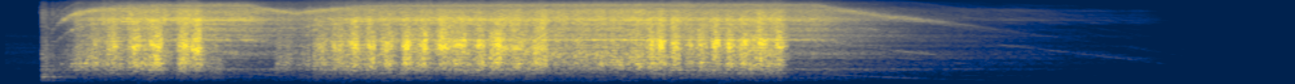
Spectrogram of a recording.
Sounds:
Domestic sounds

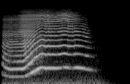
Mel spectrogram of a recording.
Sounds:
Door, Cupboard open or close, Domestic sounds

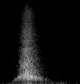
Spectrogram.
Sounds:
swoosh

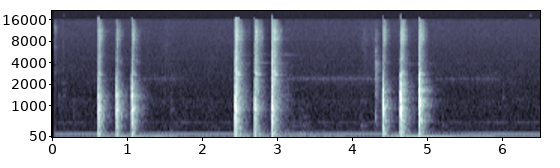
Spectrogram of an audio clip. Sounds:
Knock, Door, Domestic sounds

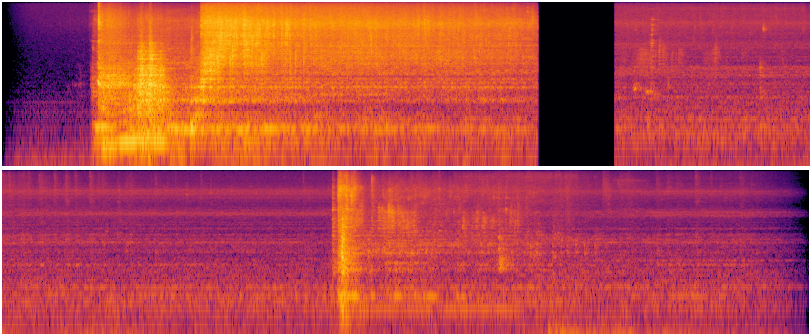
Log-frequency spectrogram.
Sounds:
Domestic sounds, Water tap

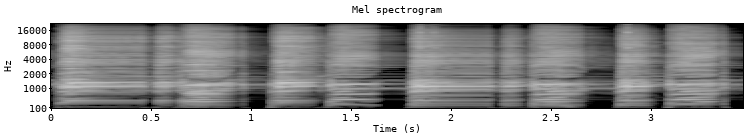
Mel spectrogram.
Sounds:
Music, Musical instrument, Harmonica

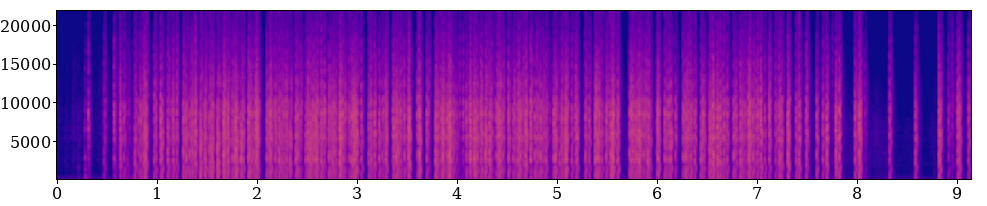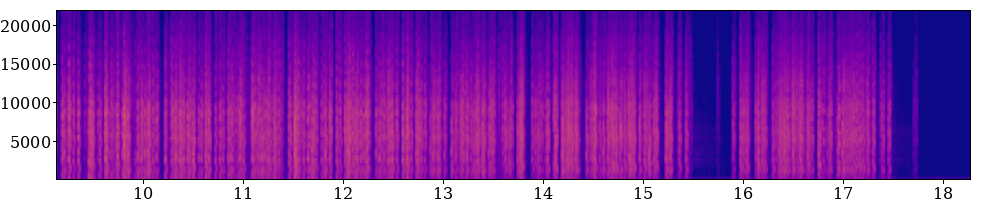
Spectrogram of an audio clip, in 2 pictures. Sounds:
Explosion, Fireworks

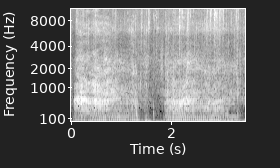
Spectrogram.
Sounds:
pets, Animal, Dog

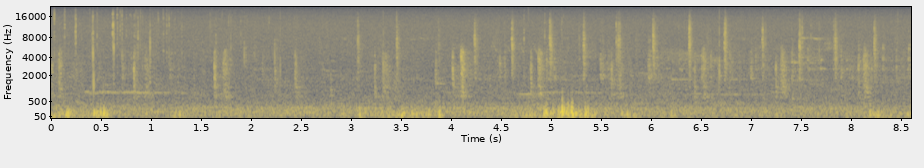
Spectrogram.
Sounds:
Water vehicle, Wind, Vehicle

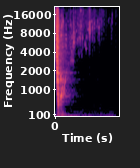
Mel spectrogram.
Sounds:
Liquid, splatter

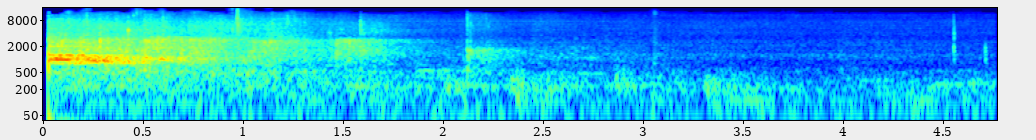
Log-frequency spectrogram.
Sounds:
Crowd, Applause, Human group actions

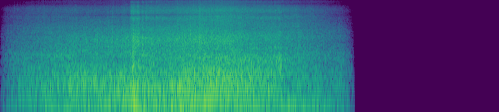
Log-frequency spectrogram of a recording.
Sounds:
surf, Ocean, Water

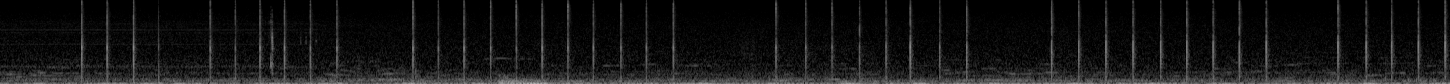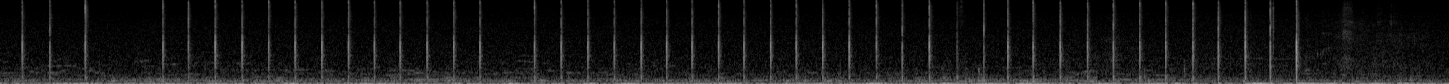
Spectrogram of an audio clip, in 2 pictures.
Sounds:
Tap

